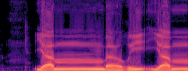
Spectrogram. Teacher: didengungkan diunahkan jadi suaranya itu kita tahan kita panjangkan sejenak n yambagi yam ah kita panjangkan kita dengungkan yambaghi Laha gi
